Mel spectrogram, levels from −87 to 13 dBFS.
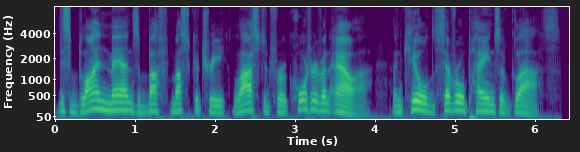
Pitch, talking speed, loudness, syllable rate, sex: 135 Hz, 170 wpm, -19 LUFS, 4.4 syllables/s, male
